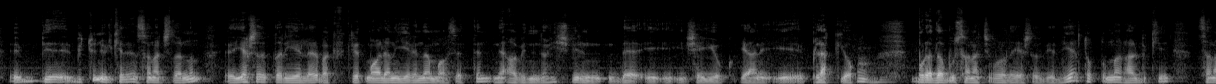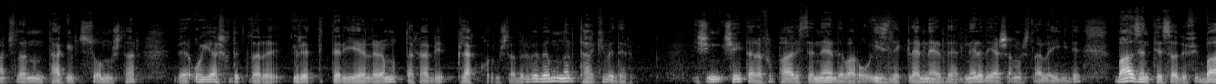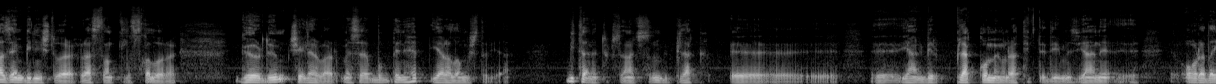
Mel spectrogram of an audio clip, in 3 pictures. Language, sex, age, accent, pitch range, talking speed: Turkish, male, 60-79, native, 85-105 Hz, 145 wpm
